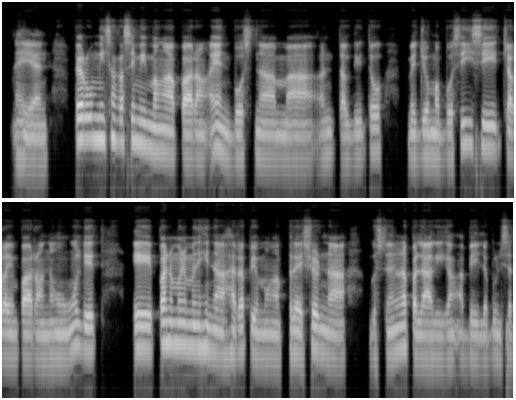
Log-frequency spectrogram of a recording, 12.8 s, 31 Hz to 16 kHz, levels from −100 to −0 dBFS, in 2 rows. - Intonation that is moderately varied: Yes, average, 4.5 semitones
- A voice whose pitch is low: Yes, low, 120 Hz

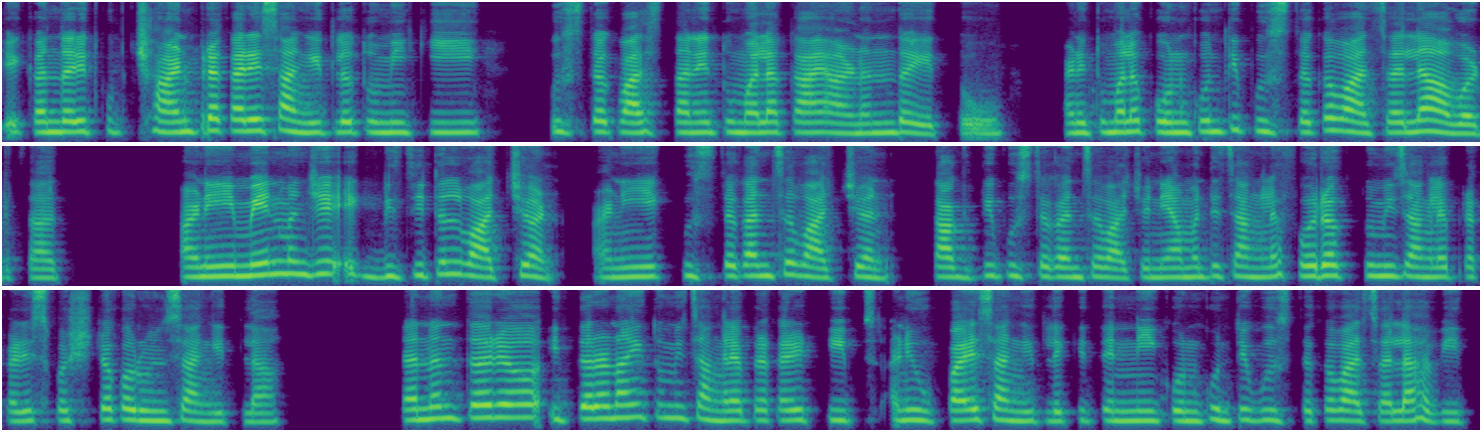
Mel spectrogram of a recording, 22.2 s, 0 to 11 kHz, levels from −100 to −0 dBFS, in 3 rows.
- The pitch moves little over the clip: Yes, narrow, 1.9 semitones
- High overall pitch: Yes, high, 235 Hz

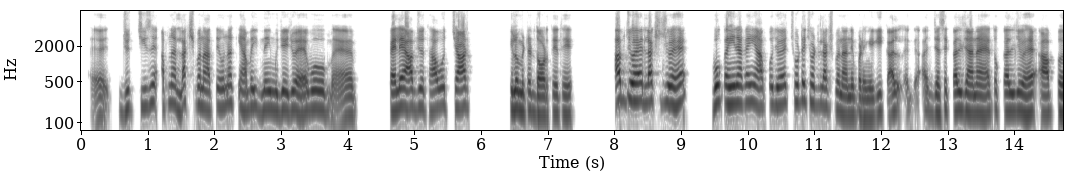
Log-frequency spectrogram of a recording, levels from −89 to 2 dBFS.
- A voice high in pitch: No, medium, 175 Hz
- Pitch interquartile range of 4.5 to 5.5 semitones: Yes, average, 5.0 semitones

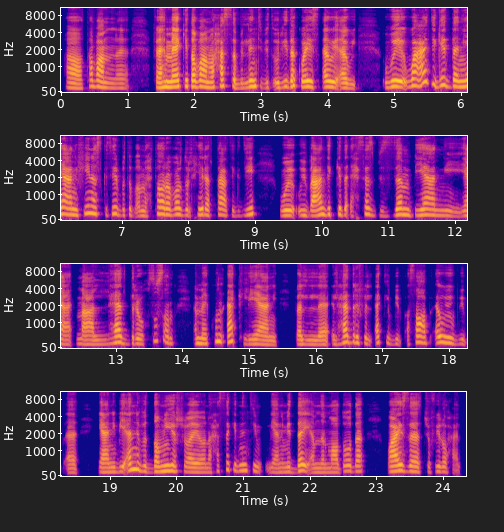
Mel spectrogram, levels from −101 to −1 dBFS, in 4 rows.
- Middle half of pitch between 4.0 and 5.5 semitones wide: Yes, average, 4.3 semitones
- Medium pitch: No, high, 205 Hz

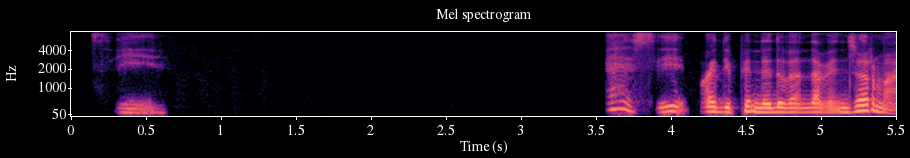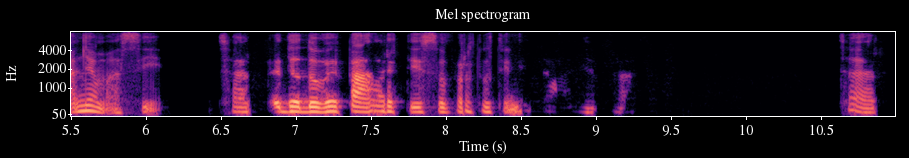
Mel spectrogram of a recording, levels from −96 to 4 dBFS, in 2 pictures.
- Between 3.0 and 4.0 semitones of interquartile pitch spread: No, narrow, 2.4 semitones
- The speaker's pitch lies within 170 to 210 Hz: No, medium, 160 Hz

